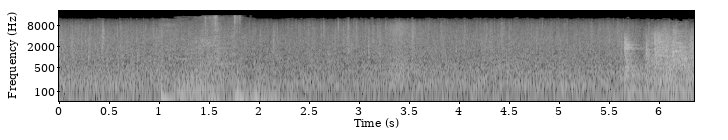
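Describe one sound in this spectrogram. Naval guns fire with heavy booms.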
